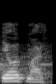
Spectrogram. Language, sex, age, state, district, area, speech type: Marathi, male, 30-45, Maharashtra, Amravati, rural, spontaneous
